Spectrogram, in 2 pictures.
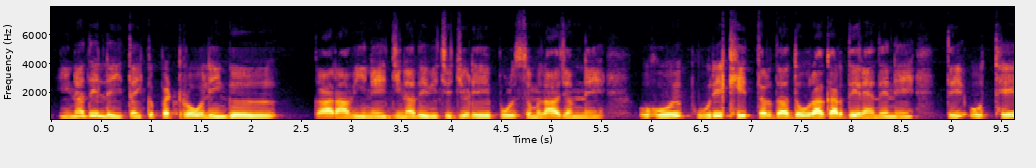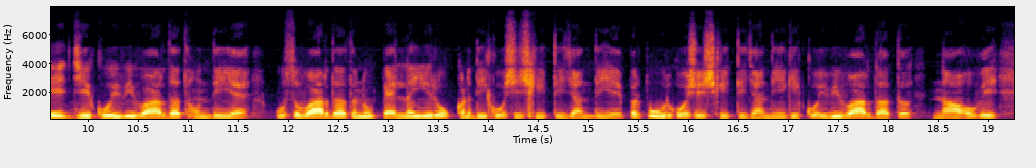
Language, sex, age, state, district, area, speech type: Punjabi, male, 18-30, Punjab, Rupnagar, rural, spontaneous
